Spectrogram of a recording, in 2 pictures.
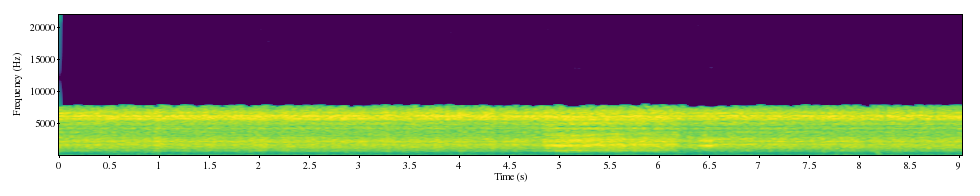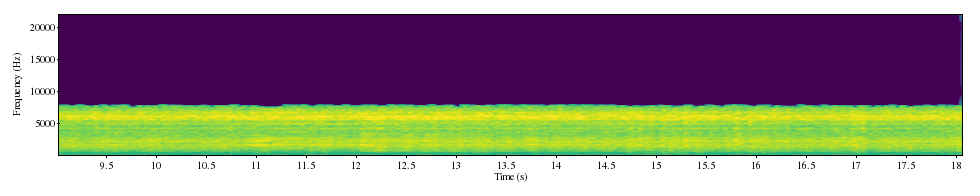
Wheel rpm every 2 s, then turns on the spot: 230, 230, 230, 230, 230, 230, 230, 240, 230.
none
